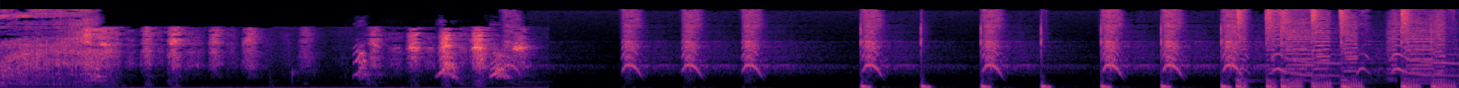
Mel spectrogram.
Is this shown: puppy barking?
yes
